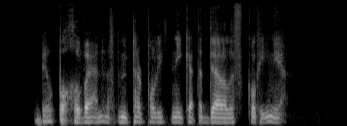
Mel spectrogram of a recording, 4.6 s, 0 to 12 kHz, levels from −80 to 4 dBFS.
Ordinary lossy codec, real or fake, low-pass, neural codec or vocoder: MP3, 96 kbps; fake; 10.8 kHz; codec, 16 kHz in and 24 kHz out, 0.4 kbps, LongCat-Audio-Codec, fine tuned four codebook decoder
